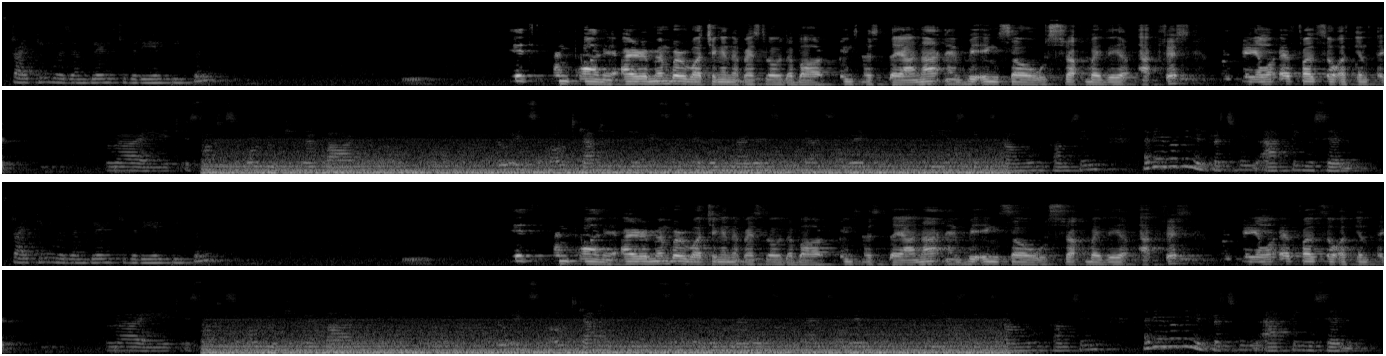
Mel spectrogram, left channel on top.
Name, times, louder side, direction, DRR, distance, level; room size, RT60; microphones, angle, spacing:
voice 1, 0.1-2.1 4.0-4.2 7.5-7.7 11.7-11.9 14.8-17.9 18.7-22.5 23.0-27.3, left 1 dB, 10° left, -5 dB, 2.4 m, -45 dB
voice 2, 5.1-11.9 12.2-13.9, left 4 dB, 60° left, 12 dB, 0.5 m, -30 dB
sound 1, 15.8-23.9, right 1 dB, 10° right, 0.6 m, -36 dB
16.5 x 7.2 x 3.9 m, 0.75 s
head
